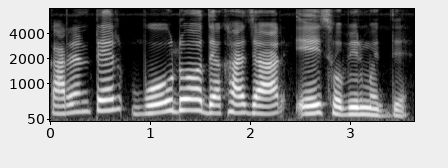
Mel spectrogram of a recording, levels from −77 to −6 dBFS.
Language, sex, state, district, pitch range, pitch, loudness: Bengali, female, Assam, Hailakandi, 195-250 Hz, 215 Hz, -12 LUFS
